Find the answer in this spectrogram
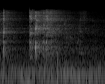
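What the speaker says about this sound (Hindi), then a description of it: "ये बनाना हमारा बैटर में मिक्स हो गया है" A spoon clinks against a bowl while banana slices are mixed into pakoda batter, giving a few close, light metallic taps and a brief scrape, with no talking.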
